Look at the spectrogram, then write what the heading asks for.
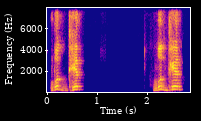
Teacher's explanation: नो, बुद्धि, बुद्धि word आपके लिए कॉमन है, बुद्धि, बुद्धि जैसे बोलते हैं, बुद्धि बोला, उसके बाद है विसर्ग, विसर्ग का उच्चारण करेंगे हलंत र की तरह। बुद्धिर, बुद्धिर हरंत ल, यानी कि आधा र, पूरा र का उच्चारण नहीं करेंगे, बुद्धिर ऐसे कोई नहीं गाएगा।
